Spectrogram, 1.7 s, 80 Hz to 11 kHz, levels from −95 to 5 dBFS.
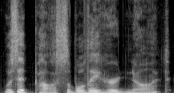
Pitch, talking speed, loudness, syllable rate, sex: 145 Hz, 205 wpm, -20 LUFS, 4.7 syllables/s, male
